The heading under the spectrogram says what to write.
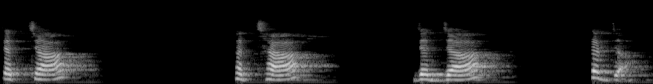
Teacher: जिवें चच्चा, छच्छा, जज्जा, झज्जा। इन्हां नूं उचारण समय साडी जिहड़ी जीभ है वो तालू नाल छूंदी है, इसलिए इन्हां नूं तालवी धुनियां कहते हैं।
